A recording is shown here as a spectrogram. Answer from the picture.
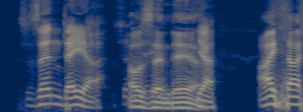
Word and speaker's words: Zendaya: but you know what how do you say zaneta zendaya oh zendaya yeah i thought she did a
